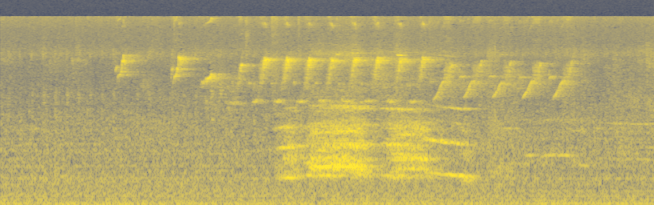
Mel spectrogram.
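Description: Small birds chirping: a quick run of short, high chirps, about four or five a second, from about a second in until past the five-second mark. About three seconds in, a louder, lower sound with a steady pitch joins for about two seconds.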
